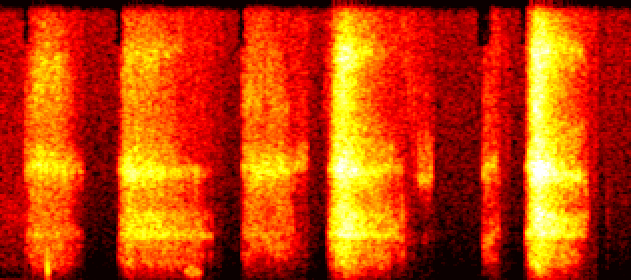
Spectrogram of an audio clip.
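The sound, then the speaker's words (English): Several slow, deep breaths drawn and released one after another, each a loud, airy rush of breath with short silent gaps between them and no talking. “Take three deep breaths.”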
